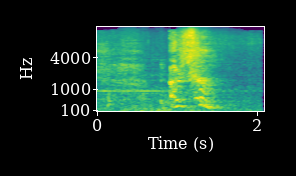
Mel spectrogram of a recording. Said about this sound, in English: Oh yeah, he does like a fake sneeze. It's like, make sure you don't get sick, Alex. And then he goes, "Achoo." But it's one of the worst. No, it's terrible. Like, it's famous for being some bad acting, basically.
